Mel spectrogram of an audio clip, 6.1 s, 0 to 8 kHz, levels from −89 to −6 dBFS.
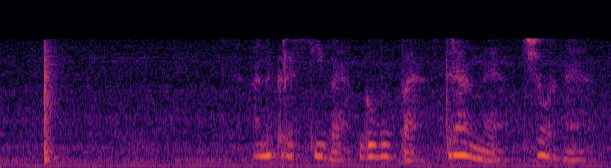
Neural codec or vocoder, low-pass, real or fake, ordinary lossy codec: none; 7.2 kHz; real; AAC, 16 kbps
